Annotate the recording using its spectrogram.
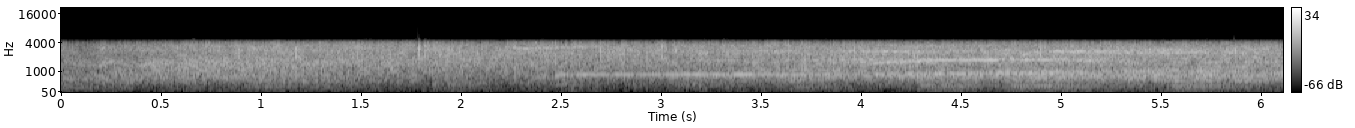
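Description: Theatre audience applauding, the clapping building gradually louder.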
